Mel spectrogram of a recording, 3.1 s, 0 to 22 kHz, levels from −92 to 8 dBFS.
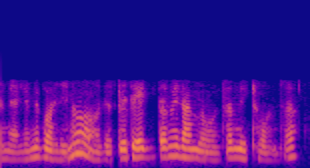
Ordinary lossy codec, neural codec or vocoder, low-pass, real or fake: none; codec, 32 kHz, 1.9 kbps, SNAC; 3.6 kHz; fake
